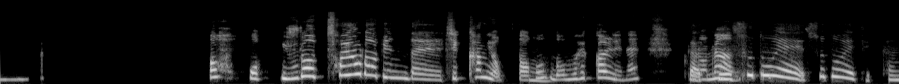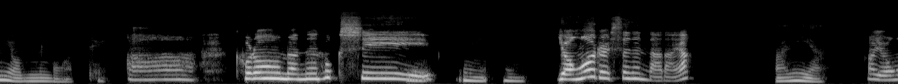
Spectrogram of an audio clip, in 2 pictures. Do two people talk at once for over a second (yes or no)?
no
